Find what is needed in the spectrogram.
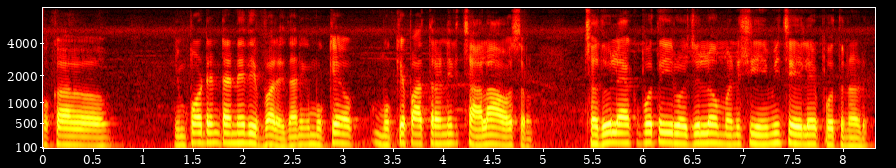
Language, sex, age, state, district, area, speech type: Telugu, male, 30-45, Andhra Pradesh, Eluru, rural, spontaneous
